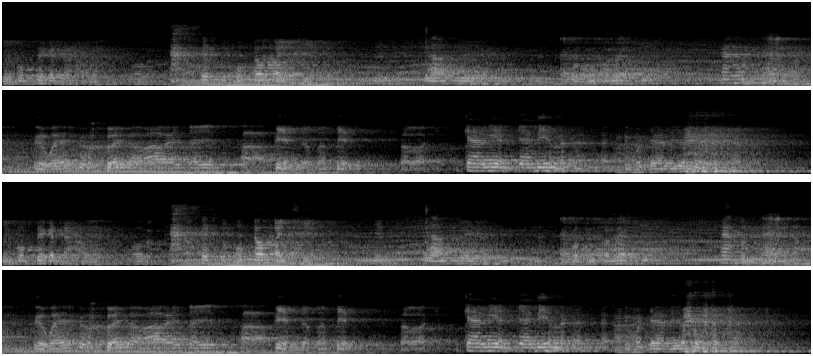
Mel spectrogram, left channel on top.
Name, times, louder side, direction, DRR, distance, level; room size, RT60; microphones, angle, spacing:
voice 1, 0.0-1.5 1.8-1.9 2.3-3.3 3.7-3.8 4.2-6.5 7.2-8.3 14.2-15.4, right 1 dB, 45° right, -1 dB, 2.0 m, -31 dB
sound 1, 1.6-11.3, right 1 dB, 75° right, 6.9 m, -35 dB
voice 2, 1.7-2.7 4.2-4.4 5.6-6.5 7.6-7.8 8.4-11.7 12.1-12.4 12.7-14.9, equal, 10° right, 2 dB, 2.0 m, -30 dB
27.5 x 27.0 x 5.6 m, 2.5 s
head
